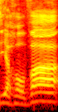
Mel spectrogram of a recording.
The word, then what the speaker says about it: Yehovah: In fact, it says there in the Hebrew, Yud He Vav He, which I pronounce as Yehovah, others pronounce as Yahweh or Yahweh.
